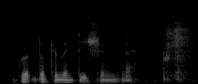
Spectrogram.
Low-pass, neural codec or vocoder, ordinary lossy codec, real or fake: none; codec, 16 kHz, 1.1 kbps, Voila-Tokenizer; none; fake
